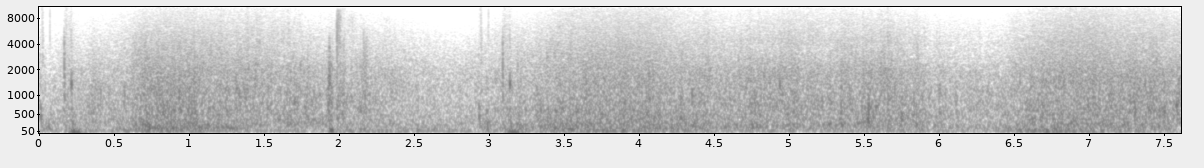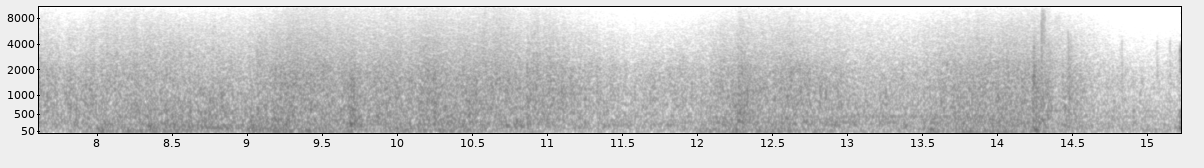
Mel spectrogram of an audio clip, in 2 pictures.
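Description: Ocean waves wash steadily around a sailing ship in the video game Windrose, with a constant broadband surge of surf and wind that swells and eases in slow waves, with no voices.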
